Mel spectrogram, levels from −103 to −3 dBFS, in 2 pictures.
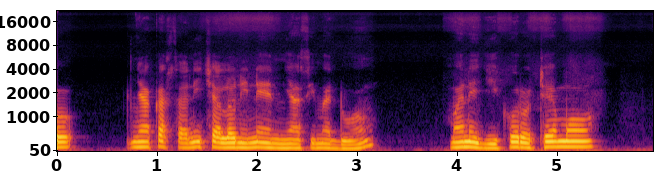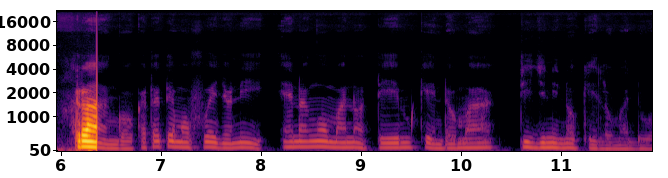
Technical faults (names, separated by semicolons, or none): one channel inverted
